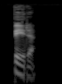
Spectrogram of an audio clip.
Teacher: o I breve terminou se abrindo. O I breve, né? I, ele se abriu, e ele se igualou ao E fechado. Ele ficou E.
